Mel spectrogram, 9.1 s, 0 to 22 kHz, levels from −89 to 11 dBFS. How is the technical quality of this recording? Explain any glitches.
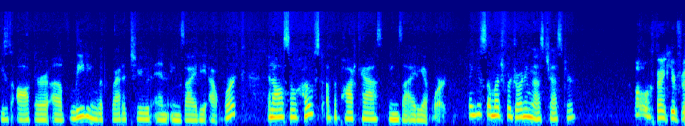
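The recording has three short stretches of speech cut by the noise suppressor, at 2.02–2.31 s, 2.66–3.02 s and 3.87–4.84 s. The suppressor mistook quiet parts of the speech for noise and pulled them down by about 14, 18 and 14 dB. Soft consonants and endings sound swallowed, together spanning only a few tenths of a second. Unlike a network dropout, the sound fades rather than vanishing abruptly, and the room noise, about 23 dB below the speech, dips with it.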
